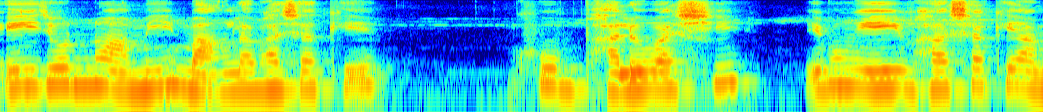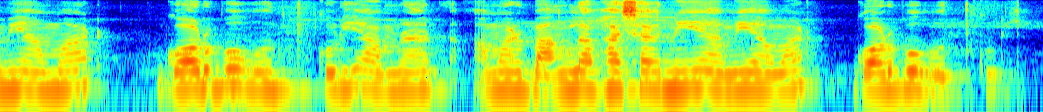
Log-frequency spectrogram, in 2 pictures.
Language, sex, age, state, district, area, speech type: Bengali, female, 45-60, West Bengal, Malda, rural, spontaneous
